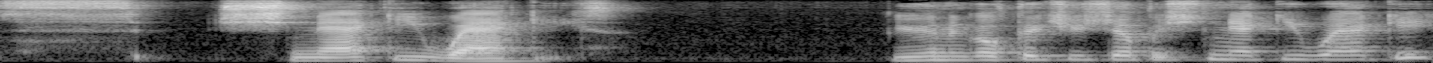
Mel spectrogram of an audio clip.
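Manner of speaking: put-on high, cutesy, babyish baby talk. Retelling how a woman talked about getting a snack, imitating baby talk. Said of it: "She talks like a baby".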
